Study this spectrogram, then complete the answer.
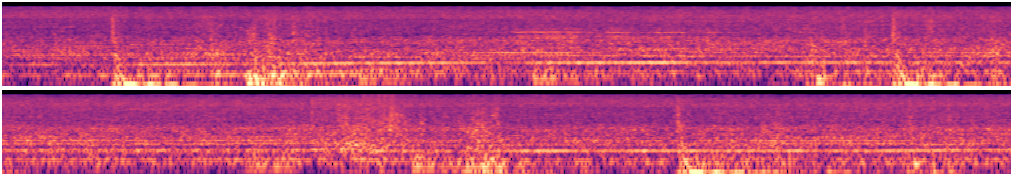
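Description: A video game car engine hums while cruising.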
